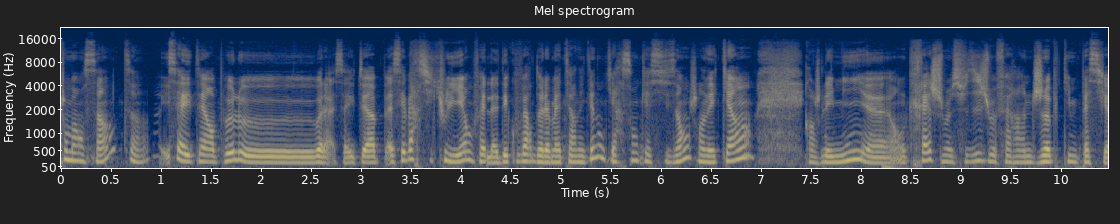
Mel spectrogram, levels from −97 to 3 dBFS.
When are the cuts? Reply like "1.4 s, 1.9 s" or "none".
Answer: 1.1 s, 4.3 s, 5.4 s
